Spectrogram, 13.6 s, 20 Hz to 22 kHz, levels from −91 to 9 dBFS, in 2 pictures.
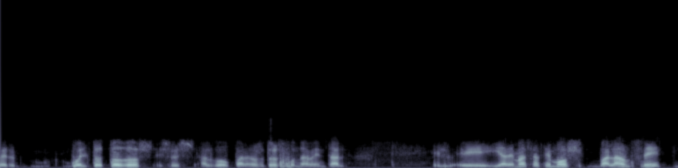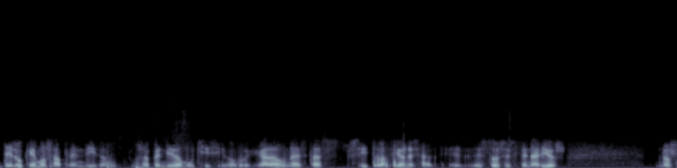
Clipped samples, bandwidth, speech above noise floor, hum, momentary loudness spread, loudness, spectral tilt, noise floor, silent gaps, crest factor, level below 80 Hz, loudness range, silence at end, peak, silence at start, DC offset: under 0.1%; 3.9 kHz; 34 dB; none; 16 LU; -31 LUFS; -3.5 dB/octave; -65 dBFS; none; 20 dB; -74 dBFS; 4 LU; 0 s; -12 dBFS; 0 s; under 0.1%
